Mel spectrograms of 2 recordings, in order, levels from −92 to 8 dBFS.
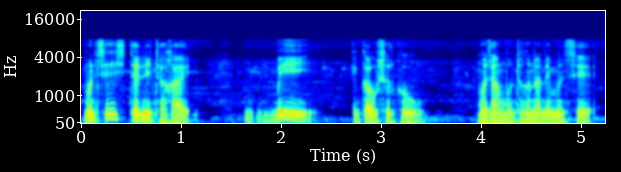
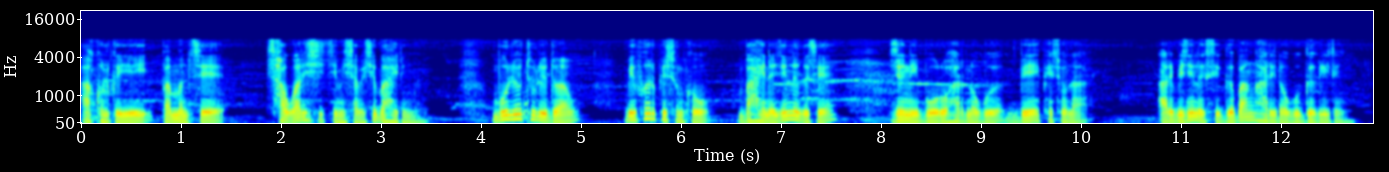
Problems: none marked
